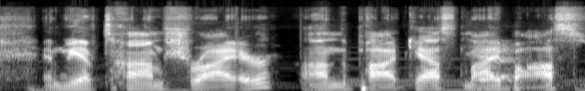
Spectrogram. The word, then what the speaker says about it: Schreier: I've corrected people before, but yeah, Schreier.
